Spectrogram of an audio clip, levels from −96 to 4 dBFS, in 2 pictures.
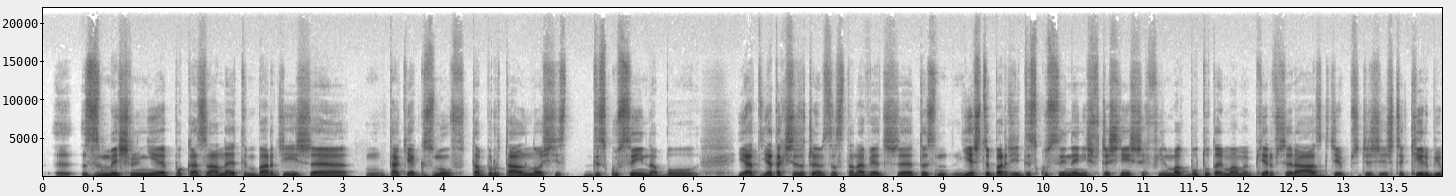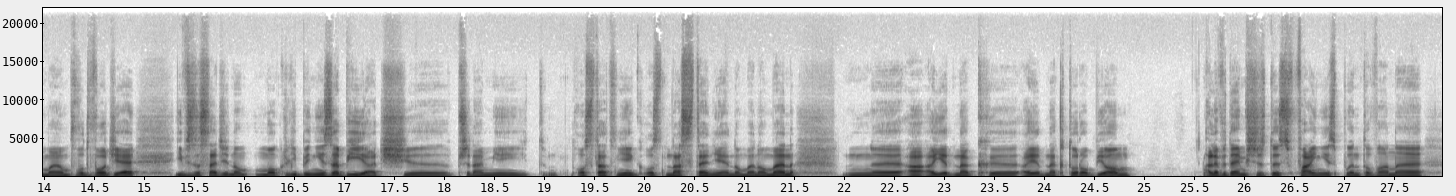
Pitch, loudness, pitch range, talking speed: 120 Hz, -19 LUFS, 110-135 Hz, 150 wpm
